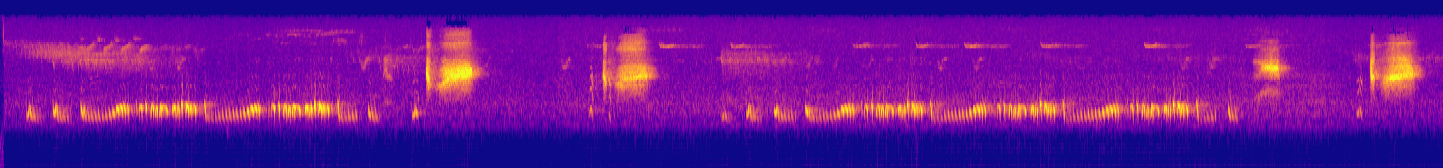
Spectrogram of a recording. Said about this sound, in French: Alors là, on a du mal à imaginer qu'il s'agit du même animal et même du même oiseau, qu'il s'agit d'un oiseau qui fait ces deux chants-là. Alors de qui s'agit-il ? Il s'agit du tétralyre, du coq de bruyère. Donc c'est le mâle qui émet ce roucoulement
